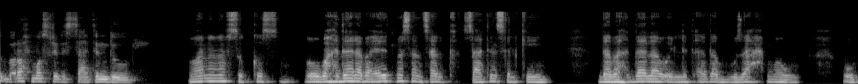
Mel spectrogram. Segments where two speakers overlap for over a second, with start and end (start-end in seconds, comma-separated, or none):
none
